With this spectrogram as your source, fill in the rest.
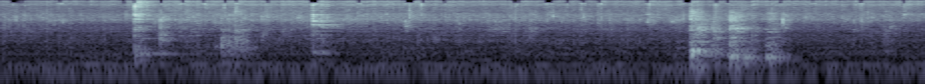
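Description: Onions, green chilies and curry leaves fry in a pan of oil for a pond-fish curry, giving a steady close sizzle with a few sharp bursts of stirring and clinks of a utensil against the pan.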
